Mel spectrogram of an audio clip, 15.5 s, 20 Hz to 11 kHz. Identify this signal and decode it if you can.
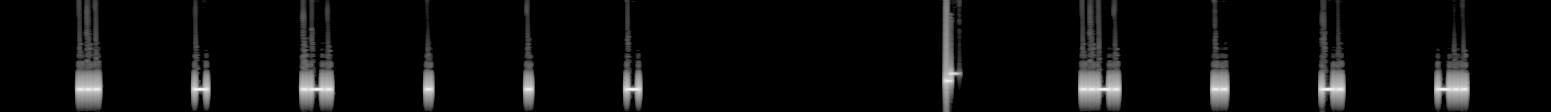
Morse code, heard as a keyed tone, about 29 wpm, spaced as for 8 wpm, 690 Hz. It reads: STREET FIND
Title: 8x Character Spacing - Top 500 Words - 30wpm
